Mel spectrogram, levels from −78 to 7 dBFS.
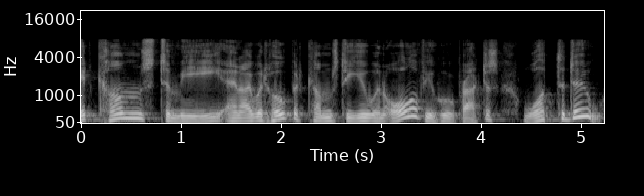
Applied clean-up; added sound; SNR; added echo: none; none; none; none.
